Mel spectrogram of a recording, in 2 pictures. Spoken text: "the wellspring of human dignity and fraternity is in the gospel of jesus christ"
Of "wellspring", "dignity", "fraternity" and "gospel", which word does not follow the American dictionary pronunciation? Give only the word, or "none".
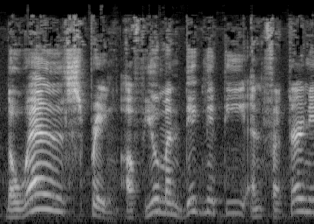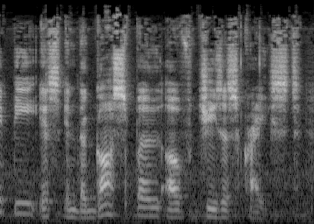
none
